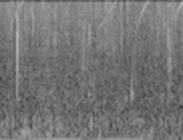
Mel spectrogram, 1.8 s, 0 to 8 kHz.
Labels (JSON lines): {"label": "biophony, dolphin", "recorder": "SoundTrap 500"}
